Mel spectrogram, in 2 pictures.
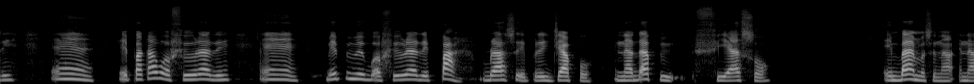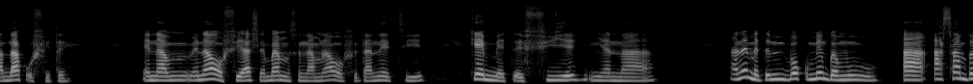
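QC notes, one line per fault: No faults found.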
